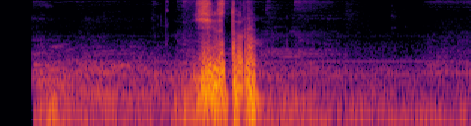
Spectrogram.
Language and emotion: Russian, neutral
